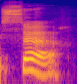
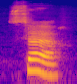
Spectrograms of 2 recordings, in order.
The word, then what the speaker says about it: sœur: oui voici les mots une sœur une sœur on va écrire oui ou bien non sœur oui on entend le son e ouvert une odeur une odeur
